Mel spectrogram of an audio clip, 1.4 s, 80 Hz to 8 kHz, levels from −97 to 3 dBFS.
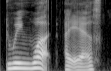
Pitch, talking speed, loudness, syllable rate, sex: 180 Hz, 170 wpm, -17 LUFS, 5.0 syllables/s, female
